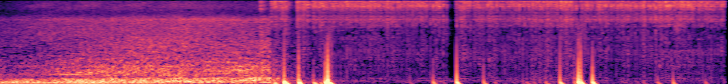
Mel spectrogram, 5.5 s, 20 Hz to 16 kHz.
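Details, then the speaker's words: MIG welding 5/16-inch beveled, gapped scrap steel plate with .035 wire on a Yeswelder MIG-Pro250, long beads: steady hiss broken by sharp pops every second or so as the wire hits rust, likely leaving porosity holes in the bead. "every now and then you'll hear a little bit of a pop sound and that is me getting into a little bit of the rust so it's impurities and that pop is most likely a little hole in the bead called porosity"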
